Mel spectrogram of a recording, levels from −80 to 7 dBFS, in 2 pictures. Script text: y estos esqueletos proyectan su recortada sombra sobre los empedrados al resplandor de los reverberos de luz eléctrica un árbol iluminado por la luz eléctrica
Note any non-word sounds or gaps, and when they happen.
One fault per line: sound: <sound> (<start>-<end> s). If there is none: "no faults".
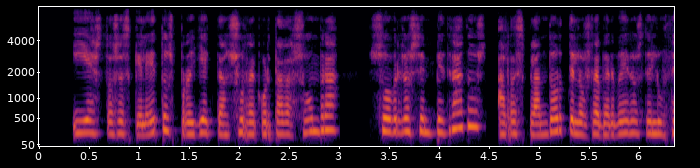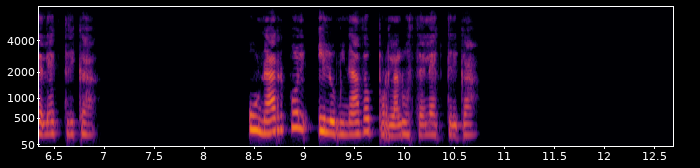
no faults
